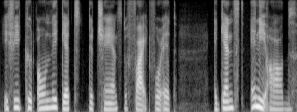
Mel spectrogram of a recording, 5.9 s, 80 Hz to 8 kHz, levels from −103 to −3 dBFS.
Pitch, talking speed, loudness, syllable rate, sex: 175 Hz, 130 wpm, -20 LUFS, 3.9 syllables/s, female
